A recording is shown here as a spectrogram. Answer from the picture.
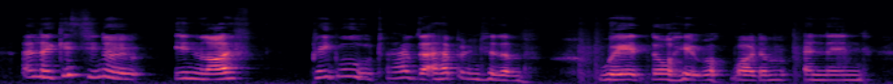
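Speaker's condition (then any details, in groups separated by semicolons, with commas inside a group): Cerebral palsy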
